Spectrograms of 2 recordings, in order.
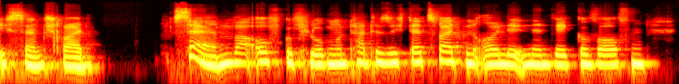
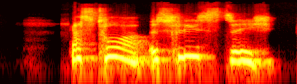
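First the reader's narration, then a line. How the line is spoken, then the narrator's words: Shouted. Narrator (German): schrie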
